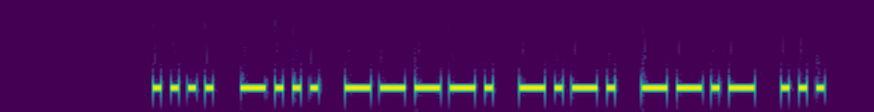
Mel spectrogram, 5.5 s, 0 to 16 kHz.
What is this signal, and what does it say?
Morse code, heard as a keyed tone, about 21 wpm, 700 Hz. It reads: HB9CQS
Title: DXCC-100 Call Signs - 6 Characters - 22wpm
